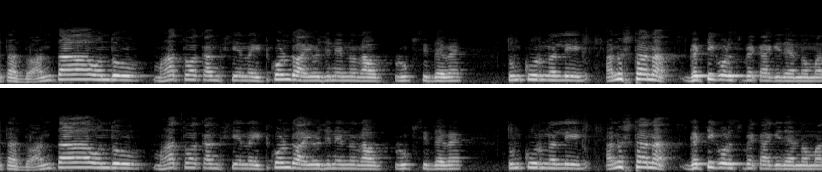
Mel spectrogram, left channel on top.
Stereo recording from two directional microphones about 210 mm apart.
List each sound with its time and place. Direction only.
0.0 s speech: 30° left (ahead or behind)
